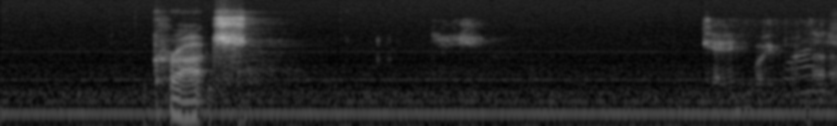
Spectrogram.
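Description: A young man speaks in short bursts over an online call.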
